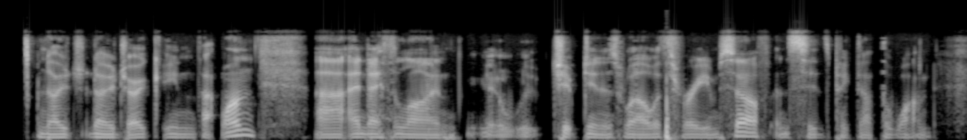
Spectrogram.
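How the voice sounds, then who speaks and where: Vocal fry at a moderate pace, with ordinary pitch variation. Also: man, very deep, low pitch for a man. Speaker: sports podcast host. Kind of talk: casual solo cricket commentary. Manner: casual, hesitant with fillers.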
